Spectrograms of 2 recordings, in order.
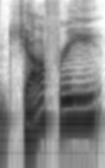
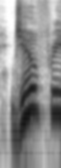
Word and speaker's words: Geoffrey: So Merlin was the creation of Joffrey of Monmouth. Let me get that right. Jeffrey. Geoffrey? Yeah, how do you Joffrey? pronounce that? Geoffrey? Geoffrey of Monmouth.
